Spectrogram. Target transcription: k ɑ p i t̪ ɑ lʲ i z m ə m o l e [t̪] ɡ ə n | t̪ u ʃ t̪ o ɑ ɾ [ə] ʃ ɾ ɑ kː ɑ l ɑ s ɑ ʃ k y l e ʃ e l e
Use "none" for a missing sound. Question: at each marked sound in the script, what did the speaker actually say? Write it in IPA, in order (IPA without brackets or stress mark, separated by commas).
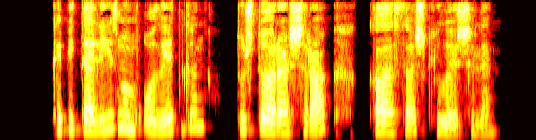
t̪, ɑ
